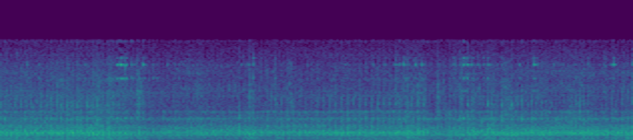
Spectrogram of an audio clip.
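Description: Honda motorcycle engine running at low speed on a dirt road. Its note eases off about a second in and picks up again after about four seconds.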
